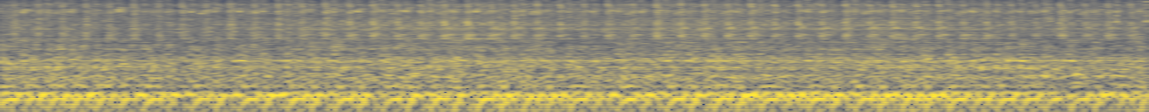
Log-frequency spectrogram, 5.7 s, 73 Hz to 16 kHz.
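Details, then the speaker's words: 2004 Harley FLHT Twin Cam 88 after cam change with new lifters: even idle with a fast, light tick following engine speed. About half the noise has gone; owner suspects one lifter, maybe both, not fully pumped up. "about half that lifter noise went away but it's so maybe one maybe both the pumping and one's not only one now"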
